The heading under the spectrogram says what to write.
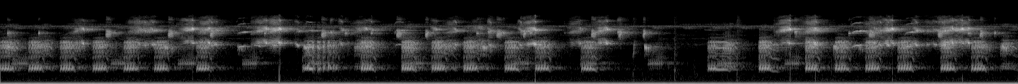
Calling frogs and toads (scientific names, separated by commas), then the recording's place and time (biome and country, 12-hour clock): Boana raniceps, Dendropsophus minutus, Dendropsophus nanus, Pithecopus azureus
Cerrado, Brazil, 9:15pm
